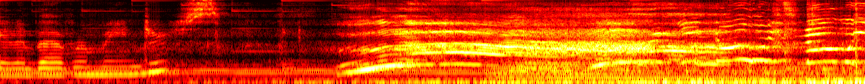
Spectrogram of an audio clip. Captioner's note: screams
